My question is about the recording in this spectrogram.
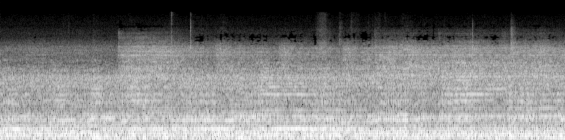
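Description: Automatic tunnel car wash machinery, heard from inside the car: a steady rumble with a couple of held motor tones, as cloth curtain strips drag over the car. The sound turns hissier about two seconds in.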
